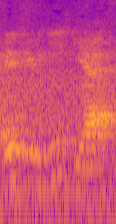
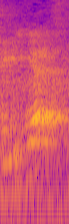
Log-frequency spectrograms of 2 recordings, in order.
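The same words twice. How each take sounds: First: Each word is pronounced fully and separately. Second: The words are reduced and run together. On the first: The speaker calls it wrong. "we often don't say" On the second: The speaker calls it right. "We say, ... you got the duh from did, you got yup"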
